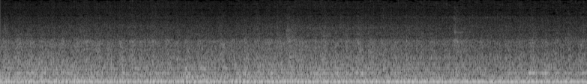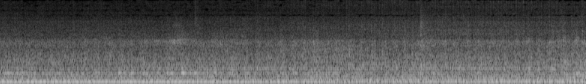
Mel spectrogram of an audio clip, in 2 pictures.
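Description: A large band saw roars steadily as it cuts through a thick log.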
